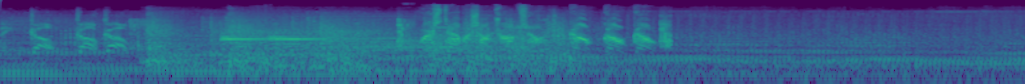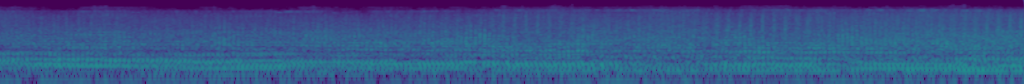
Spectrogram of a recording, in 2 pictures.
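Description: Several helicopter rotors thump and drone overhead.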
